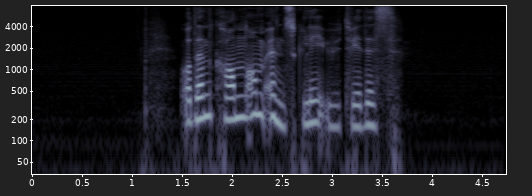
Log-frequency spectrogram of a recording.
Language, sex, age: Norwegian, female, 31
